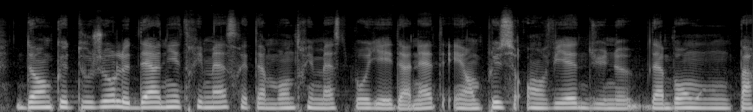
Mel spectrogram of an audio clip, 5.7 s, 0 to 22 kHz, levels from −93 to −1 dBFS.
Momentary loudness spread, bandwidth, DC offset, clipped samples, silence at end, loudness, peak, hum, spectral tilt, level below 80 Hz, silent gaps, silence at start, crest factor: 6 LU; 12 kHz; under 0.1%; under 0.1%; 0 s; -29 LUFS; -12 dBFS; none; -7 dB/octave; -58 dBFS; none; 0 s; 16 dB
